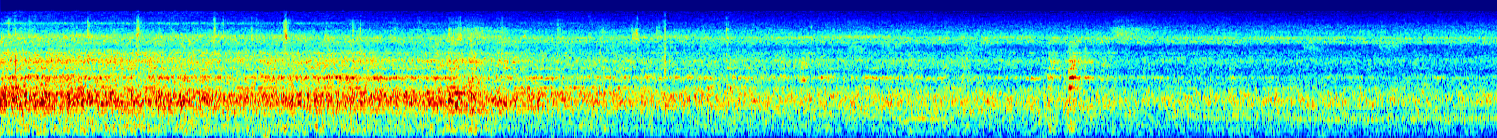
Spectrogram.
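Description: Wheels of a departing train's last coaches rolling on the rails, the rumble fading steadily as the train draws away.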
